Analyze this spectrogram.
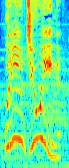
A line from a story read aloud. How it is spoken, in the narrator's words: I yelled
